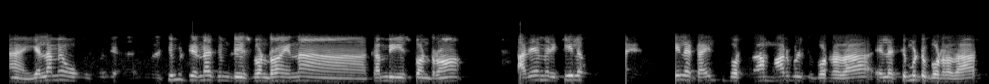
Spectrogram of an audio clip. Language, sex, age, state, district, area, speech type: Tamil, male, 45-60, Tamil Nadu, Tiruppur, rural, conversation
